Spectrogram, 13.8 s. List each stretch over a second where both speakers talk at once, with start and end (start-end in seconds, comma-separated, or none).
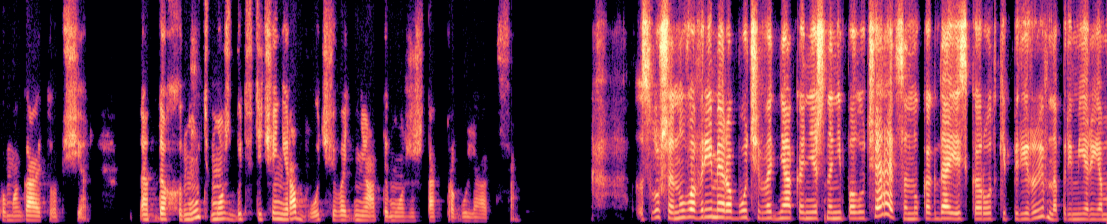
none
